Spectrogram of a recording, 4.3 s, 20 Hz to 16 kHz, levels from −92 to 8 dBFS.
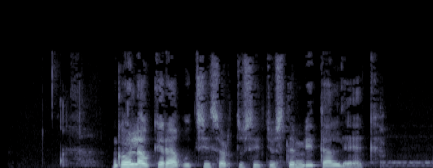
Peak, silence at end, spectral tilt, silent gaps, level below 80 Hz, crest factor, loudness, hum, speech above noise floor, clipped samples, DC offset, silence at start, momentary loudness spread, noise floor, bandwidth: -6 dBFS; 0.05 s; -5 dB/octave; none; -80 dBFS; 20 dB; -25 LUFS; none; 40 dB; under 0.1%; under 0.1%; 1.15 s; 16 LU; -64 dBFS; 11.5 kHz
